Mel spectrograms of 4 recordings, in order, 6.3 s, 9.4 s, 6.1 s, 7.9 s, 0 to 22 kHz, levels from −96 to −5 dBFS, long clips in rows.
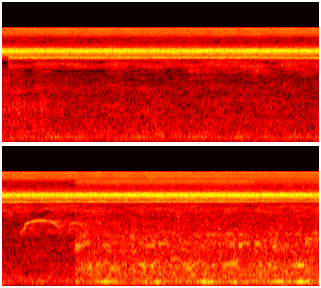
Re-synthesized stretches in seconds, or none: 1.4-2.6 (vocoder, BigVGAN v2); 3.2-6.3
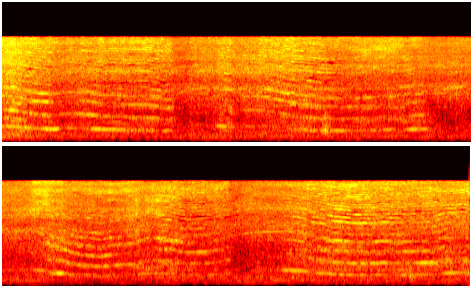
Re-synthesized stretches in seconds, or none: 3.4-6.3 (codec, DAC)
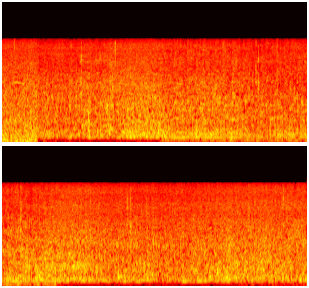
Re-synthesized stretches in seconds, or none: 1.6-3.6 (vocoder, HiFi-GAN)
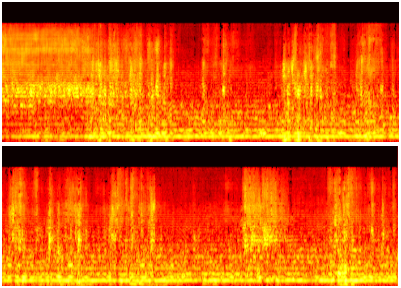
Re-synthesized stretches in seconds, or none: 0.0-7.9 (vocoder, BigVGAN v2)

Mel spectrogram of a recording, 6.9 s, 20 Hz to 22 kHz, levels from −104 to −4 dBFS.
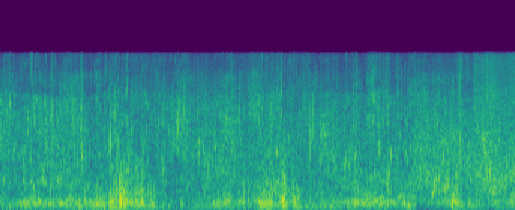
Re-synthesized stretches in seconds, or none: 2.5-3.4 (codec, DAC); 6.3-6.9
